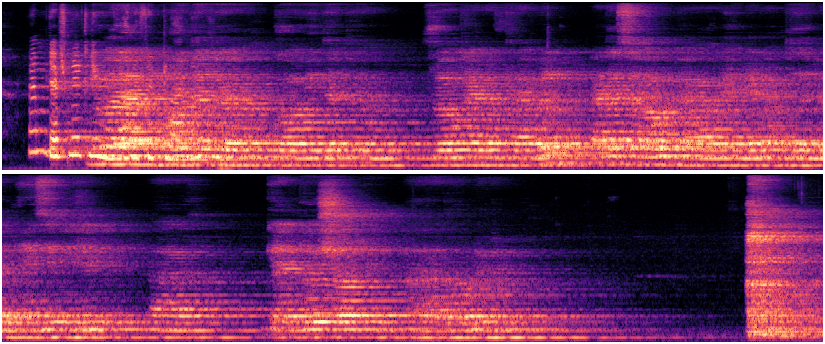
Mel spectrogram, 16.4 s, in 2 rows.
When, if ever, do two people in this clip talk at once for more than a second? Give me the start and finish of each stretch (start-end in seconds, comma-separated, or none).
0.8-2.0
